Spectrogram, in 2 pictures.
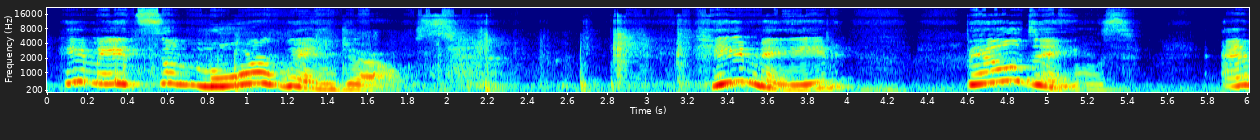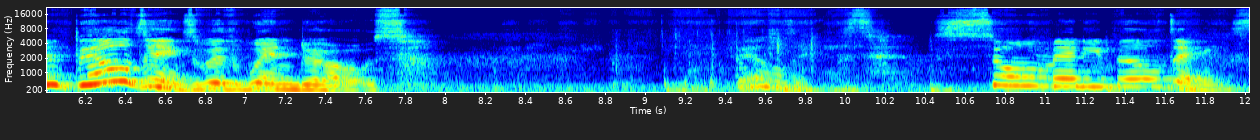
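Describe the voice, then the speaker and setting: A woman reading a picture book aloud to children in an expressive, playful storytelling way, with chatty asides. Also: extremely high pitch, very slow, long pauses, slight background noise. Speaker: story time reader.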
